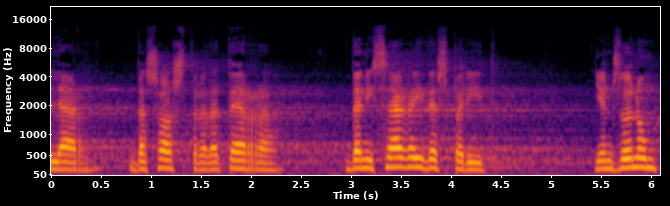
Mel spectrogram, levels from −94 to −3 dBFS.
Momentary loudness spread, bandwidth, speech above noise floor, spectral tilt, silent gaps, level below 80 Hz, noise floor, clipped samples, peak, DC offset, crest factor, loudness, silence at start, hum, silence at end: 19 LU; 11.5 kHz; 25 dB; -6 dB/octave; none; -60 dBFS; -48 dBFS; under 0.1%; -8 dBFS; under 0.1%; 16 dB; -24 LUFS; 0 s; none; 0 s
